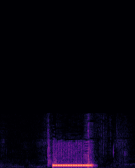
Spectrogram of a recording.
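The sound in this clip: A single ringback tone sounds on a telephone line as a call to a bank operator connects: one steady, mid-pitched buzzy beep lasting under half a second, heard alone and fairly loud.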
